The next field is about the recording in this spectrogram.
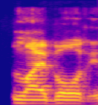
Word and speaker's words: Liebold: Is it Liebold? – Liebold is exactly right.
